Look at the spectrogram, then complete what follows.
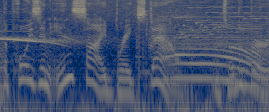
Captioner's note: bird squawking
